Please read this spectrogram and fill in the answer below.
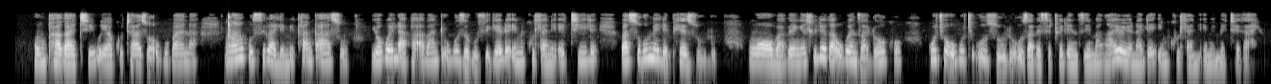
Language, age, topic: North Ndebele, 36-49, health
